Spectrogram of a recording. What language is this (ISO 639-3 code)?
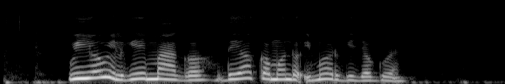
luo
